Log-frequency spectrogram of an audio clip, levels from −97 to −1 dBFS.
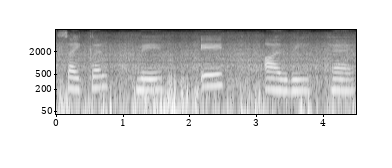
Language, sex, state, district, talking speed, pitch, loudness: Hindi, female, Chandigarh, Chandigarh, 65 wpm, 180 Hz, -15 LUFS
